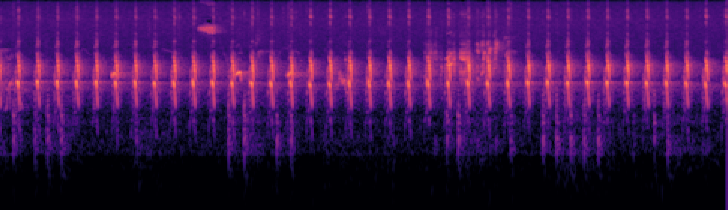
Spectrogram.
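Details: Common Snipe producing a rapid, very even stream of clicking, chipping notes, nearly four per second, continuing without a break throughout.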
